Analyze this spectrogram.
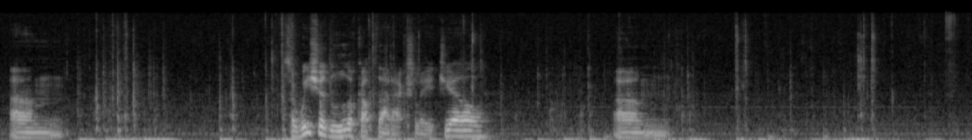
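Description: Keys on a computer keyboard click as a man types.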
